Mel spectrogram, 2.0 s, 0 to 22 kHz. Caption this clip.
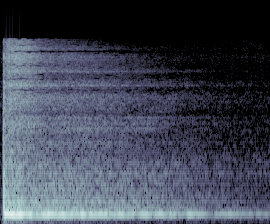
Power Snare 2
A series of mighty, heavy snare hits. Works good with many electronic music subgenres.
